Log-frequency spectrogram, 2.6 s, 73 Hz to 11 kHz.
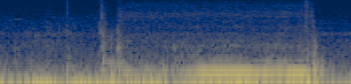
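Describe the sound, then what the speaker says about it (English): The power rear window of a 2023 Toyota Tacoma Trail Special Edition pickup runs on its motor, a close, steady whine lasting about a second and a half. It starts after a couple of clicks and ends with a soft thunk. "This is your power rear window control."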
